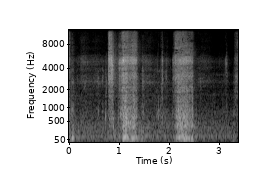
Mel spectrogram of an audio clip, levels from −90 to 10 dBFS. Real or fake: real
